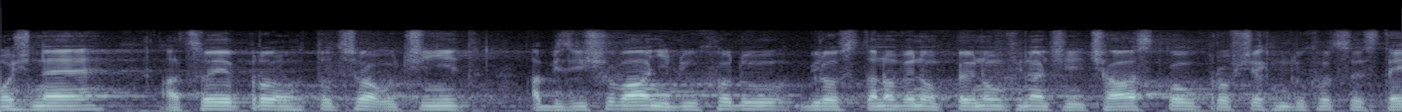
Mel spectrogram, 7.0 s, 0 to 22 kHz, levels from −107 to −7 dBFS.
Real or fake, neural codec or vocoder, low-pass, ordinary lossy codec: real; none; 7.2 kHz; AAC, 96 kbps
